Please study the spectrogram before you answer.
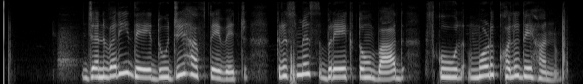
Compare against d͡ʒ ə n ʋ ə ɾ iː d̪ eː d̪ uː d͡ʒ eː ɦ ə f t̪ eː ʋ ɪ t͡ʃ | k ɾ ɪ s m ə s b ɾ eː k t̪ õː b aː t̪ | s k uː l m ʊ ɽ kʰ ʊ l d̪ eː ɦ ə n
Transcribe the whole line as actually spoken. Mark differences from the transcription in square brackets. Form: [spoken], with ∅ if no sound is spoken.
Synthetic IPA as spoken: d͡ʒ ə n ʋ ə ɾ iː d̪ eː d̪ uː d͡ʒ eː ɦ ə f t̪ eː ʋ ɪ t͡ʃ | k ɾ ɪ s m ə s b ɾ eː k t̪ õː b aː [d̪] | s k uː l m ʊ ɽ kʰ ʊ l d̪ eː ɦ ə n

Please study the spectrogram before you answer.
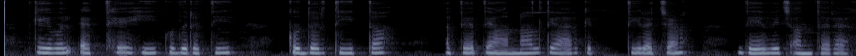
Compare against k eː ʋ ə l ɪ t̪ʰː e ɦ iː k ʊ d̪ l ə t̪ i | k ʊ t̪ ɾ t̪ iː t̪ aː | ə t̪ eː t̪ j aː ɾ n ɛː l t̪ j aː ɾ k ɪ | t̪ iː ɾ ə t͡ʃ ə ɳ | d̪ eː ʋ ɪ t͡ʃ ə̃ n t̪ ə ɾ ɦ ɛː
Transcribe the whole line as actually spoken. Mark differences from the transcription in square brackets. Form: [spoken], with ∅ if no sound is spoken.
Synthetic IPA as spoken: k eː ʋ ə l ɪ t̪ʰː e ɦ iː k ʊ d̪ [ɾ] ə t̪ i | k ʊ [d̪] ɾ t̪ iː t̪ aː | ə t̪ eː t̪ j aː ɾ n [aː] l t̪ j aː ɾ k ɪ | t̪ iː ɾ ə t͡ʃ ə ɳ | d̪ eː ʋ ɪ t͡ʃ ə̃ n t̪ ə ɾ ɦ ɛː

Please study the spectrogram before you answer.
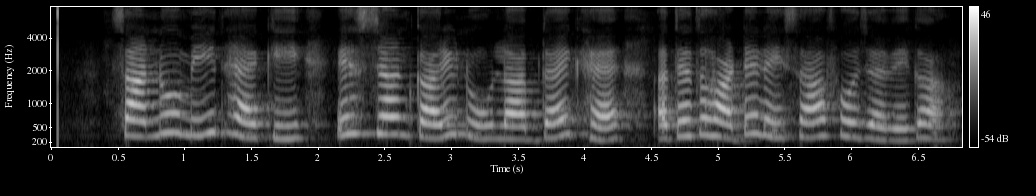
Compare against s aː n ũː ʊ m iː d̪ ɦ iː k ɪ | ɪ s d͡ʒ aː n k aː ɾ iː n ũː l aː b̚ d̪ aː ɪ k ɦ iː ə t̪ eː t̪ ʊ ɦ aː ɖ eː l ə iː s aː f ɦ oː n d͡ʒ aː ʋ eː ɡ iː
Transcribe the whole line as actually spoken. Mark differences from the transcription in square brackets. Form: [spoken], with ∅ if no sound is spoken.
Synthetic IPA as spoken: s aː n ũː ʊ m iː d̪ ɦ [ɛː] k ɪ | ɪ s d͡ʒ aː n k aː ɾ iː n ũː l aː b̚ d̪ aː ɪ k ɦ [ɛː] ə t̪ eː t̪ ʊ ɦ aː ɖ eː l ə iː s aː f ɦ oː [∅] d͡ʒ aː ʋ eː ɡ [aː]

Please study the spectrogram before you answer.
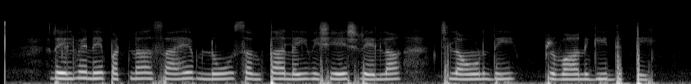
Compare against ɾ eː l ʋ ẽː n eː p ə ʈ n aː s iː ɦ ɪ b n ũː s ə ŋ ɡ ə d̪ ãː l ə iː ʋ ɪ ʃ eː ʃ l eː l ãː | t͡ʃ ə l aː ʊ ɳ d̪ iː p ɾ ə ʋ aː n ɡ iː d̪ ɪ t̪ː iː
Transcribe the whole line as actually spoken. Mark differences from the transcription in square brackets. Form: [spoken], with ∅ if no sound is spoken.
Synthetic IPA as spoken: ɾ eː l ʋ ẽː n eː p ə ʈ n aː s [aː] ɦ ɪ b n ũː s ə ŋ ɡ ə [t̪] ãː l ə iː ʋ ɪ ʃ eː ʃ [ɾ] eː l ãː | t͡ʃ ə l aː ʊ ɳ d̪ iː p ɾ ə ʋ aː n ɡ iː d̪ ɪ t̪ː iː

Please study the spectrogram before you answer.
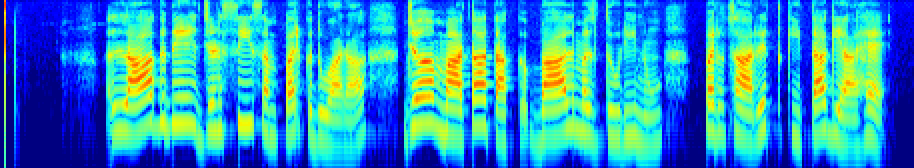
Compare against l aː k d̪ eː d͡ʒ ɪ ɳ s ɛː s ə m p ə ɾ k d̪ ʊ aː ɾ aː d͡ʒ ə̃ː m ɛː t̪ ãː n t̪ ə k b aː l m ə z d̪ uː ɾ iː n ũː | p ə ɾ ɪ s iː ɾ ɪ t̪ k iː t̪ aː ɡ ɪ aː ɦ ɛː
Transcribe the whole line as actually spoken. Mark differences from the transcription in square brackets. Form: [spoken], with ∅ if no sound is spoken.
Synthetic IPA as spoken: l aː [ɡ] d̪ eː d͡ʒ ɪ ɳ s [iː] s ə m p ə ɾ k d̪ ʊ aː ɾ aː d͡ʒ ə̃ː m [aː] t̪ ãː [∅] t̪ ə k b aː l m ə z d̪ uː ɾ iː n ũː | p ə ɾ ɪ s [aː] ɾ ɪ t̪ k iː t̪ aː ɡ ɪ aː ɦ ɛː

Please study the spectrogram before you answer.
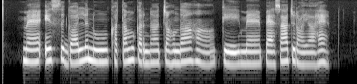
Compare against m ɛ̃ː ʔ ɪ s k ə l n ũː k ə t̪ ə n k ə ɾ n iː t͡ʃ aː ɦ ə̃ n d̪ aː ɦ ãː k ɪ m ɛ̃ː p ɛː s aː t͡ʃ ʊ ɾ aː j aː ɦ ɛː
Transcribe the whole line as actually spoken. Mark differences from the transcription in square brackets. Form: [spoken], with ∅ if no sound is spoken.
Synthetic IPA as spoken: m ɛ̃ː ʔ ɪ s [ɡ] ə l n ũː [kʰ] ə t̪ ə [m] k ə ɾ n [aː] t͡ʃ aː ɦ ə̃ n d̪ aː ɦ ãː k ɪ m ɛ̃ː p ɛː s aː t͡ʃ ʊ ɾ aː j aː ɦ ɛː

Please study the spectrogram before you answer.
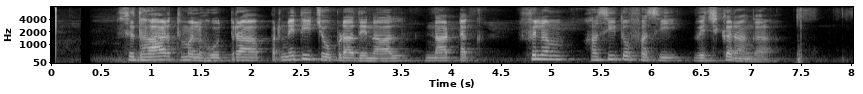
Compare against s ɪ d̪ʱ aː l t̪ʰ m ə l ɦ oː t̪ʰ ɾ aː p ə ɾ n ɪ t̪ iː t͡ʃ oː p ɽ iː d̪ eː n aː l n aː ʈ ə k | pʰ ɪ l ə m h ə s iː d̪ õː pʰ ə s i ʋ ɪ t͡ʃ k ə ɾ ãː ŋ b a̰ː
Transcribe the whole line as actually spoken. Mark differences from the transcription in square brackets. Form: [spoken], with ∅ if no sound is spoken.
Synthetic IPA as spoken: s ɪ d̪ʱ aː [ɾ] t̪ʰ m ə l ɦ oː [t̪] ɾ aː p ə ɾ n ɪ t̪ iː t͡ʃ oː p ɽ [aː] d̪ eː n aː l n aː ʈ ə k | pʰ ɪ l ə m h ə s iː [t̪] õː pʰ ə s [iː] ʋ ɪ t͡ʃ k ə ɾ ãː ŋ [ɡ] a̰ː

